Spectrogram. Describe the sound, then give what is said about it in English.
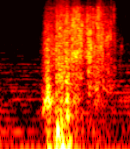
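A crashing, shattering impact as a fish battle axe smashes into a tree in a video game: one loud burst that rings on for about a second before fading. “And you smash into the tree with your fish battle axe.”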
